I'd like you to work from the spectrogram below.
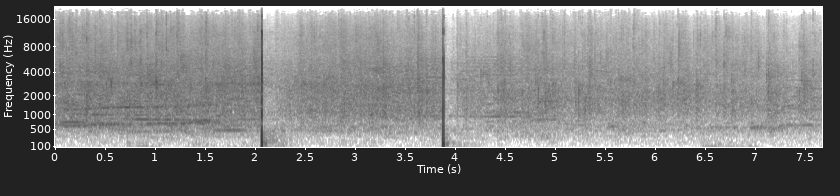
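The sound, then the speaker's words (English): Audience applause welcoming panelists to the stage, a sustained patter of clapping broken by two sharp, loud knocks. “So you all put your hands together and welcome to the stage our panelists.”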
